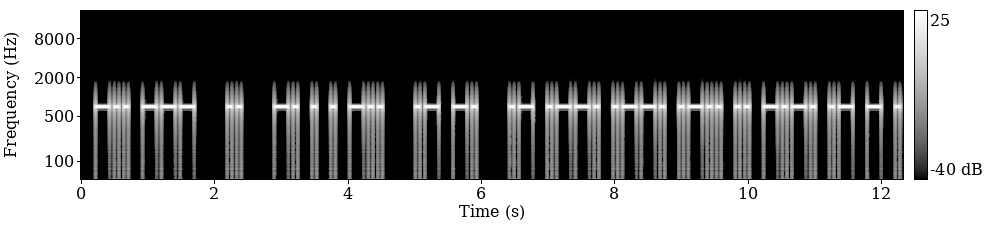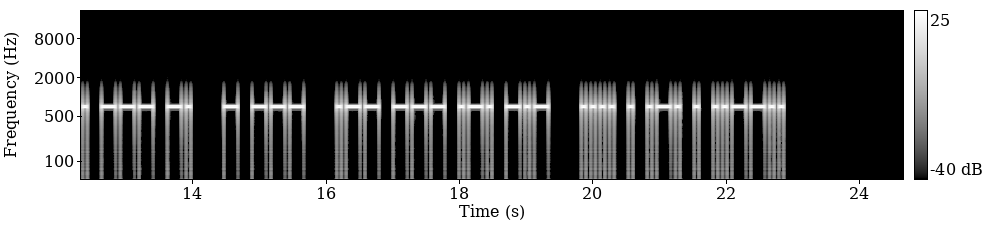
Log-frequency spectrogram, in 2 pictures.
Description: Morse code, heard as a keyed tone, about 17 wpm, 700 Hz. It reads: DO I NEED AN APPLICATION TO WORK HERE?
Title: Sentences from Top 1200 Words 17wpm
